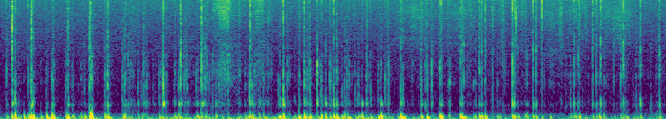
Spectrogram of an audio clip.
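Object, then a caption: Inflated composite leather basketball. A full-size Spalding composite leather basketball, hollow and inflated, is held close to the microphone and tapped and scratched with the fingertips. Rapid, irregular taps make dull, deep thumps that die away almost at once, mixed with faint scratching across the leather.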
